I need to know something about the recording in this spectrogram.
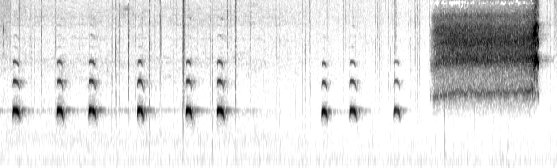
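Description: An owl hoots about ten times in short, clipped calls with a brief pause partway through, followed by a loud, steady rushing noise lasting a couple of seconds.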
